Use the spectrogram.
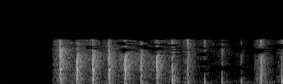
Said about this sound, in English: The clapping means that your Bible study works.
